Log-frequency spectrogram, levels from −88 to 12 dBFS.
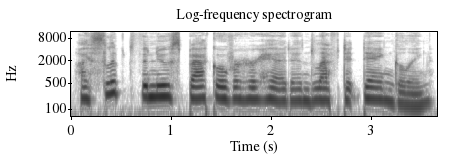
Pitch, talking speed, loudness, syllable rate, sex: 185 Hz, 195 wpm, -17 LUFS, 4.6 syllables/s, female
